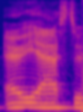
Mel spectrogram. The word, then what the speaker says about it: Ari Aster: Ari Aster. That's how you pronounce it? – Yeah. – Ari Aster is my number four pick for Hereditary, of course.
